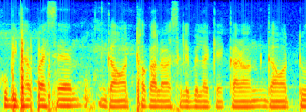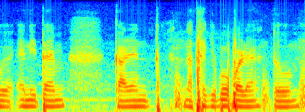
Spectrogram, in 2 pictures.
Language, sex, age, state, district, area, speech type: Assamese, male, 18-30, Assam, Golaghat, rural, spontaneous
